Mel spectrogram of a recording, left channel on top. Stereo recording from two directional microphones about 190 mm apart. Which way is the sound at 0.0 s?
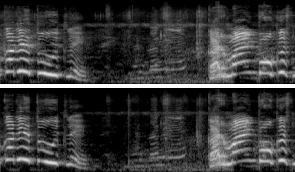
30° right (ahead or behind).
